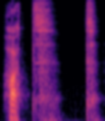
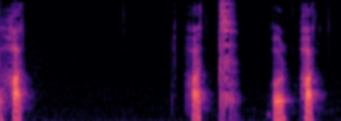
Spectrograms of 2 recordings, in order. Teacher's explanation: the final T sound in words such as hot and, for example, cat may be released with a puff of air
